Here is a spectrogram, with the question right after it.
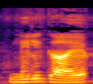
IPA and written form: ˈnɪlˌɡaɪ (nilgai)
